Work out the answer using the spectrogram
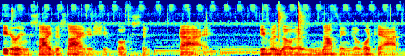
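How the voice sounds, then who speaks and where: A man with a fairly low voice hosts a casual game livestream. He rambles informally to his viewers, halting as he searches for words, and reads game text aloud. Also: music in the background. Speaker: livestream host playing a visual novel.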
